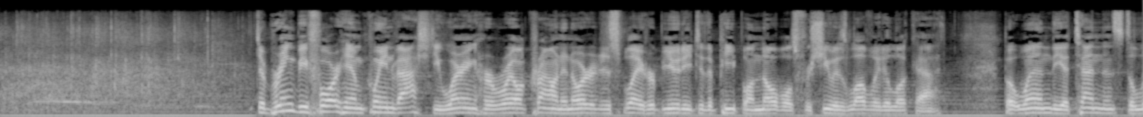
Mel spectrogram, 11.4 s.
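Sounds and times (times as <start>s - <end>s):
applause: 0.0s - 2.6s
speech: 2.6s - 11.4s.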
